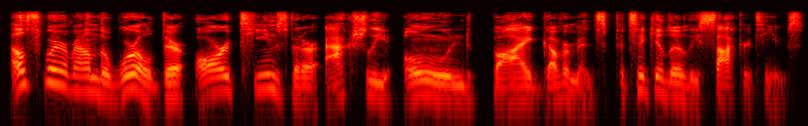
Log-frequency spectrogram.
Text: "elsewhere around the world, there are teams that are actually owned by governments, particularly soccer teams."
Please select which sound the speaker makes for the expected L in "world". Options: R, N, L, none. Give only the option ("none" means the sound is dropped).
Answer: L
